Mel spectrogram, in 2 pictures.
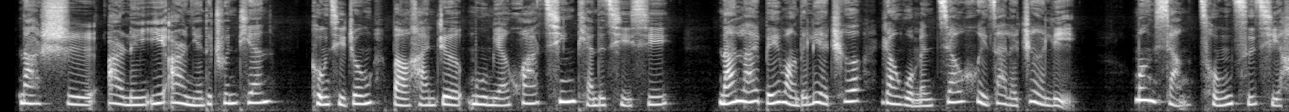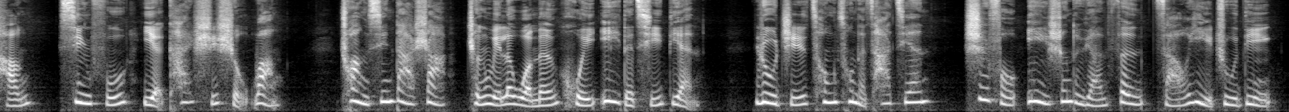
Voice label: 女 沙画 干音

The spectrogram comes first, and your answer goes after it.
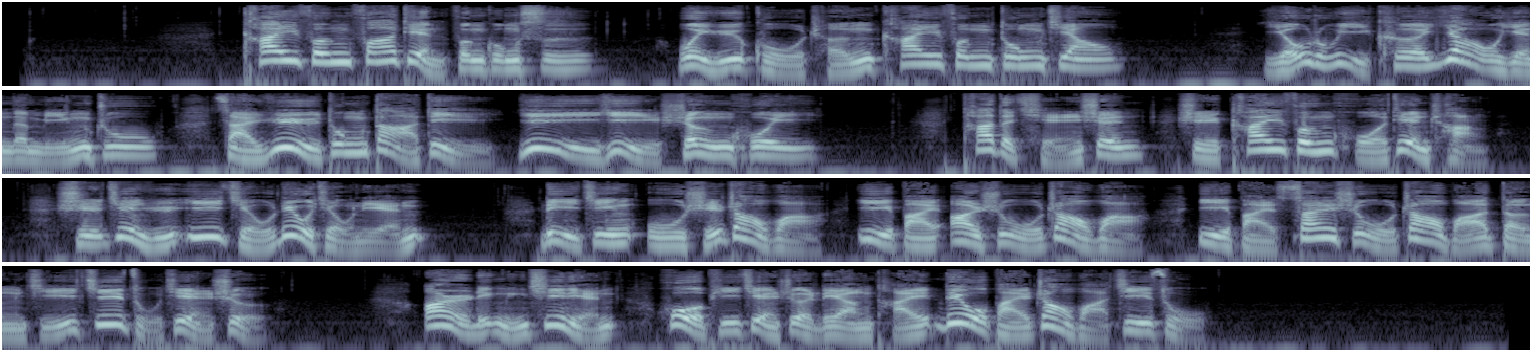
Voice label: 男 解说; 河南公司某发电分公司汇报片解说词

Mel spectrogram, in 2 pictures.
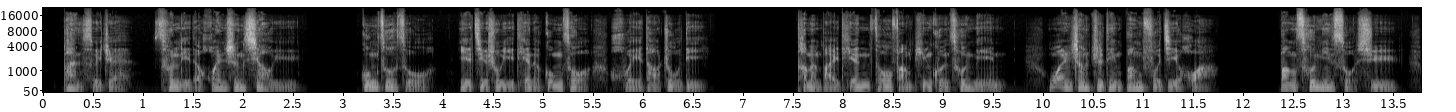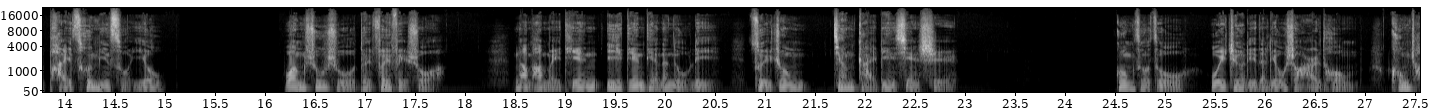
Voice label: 男-舒缓类旁边-扶贫

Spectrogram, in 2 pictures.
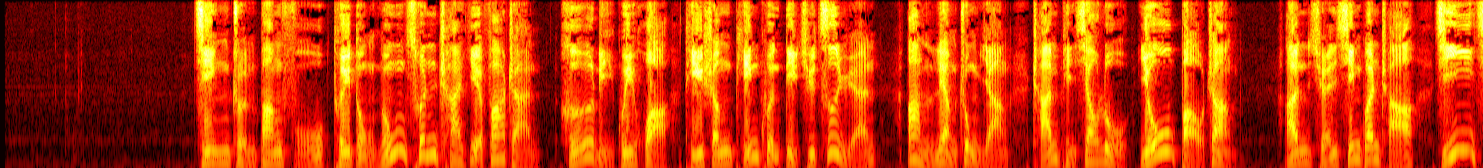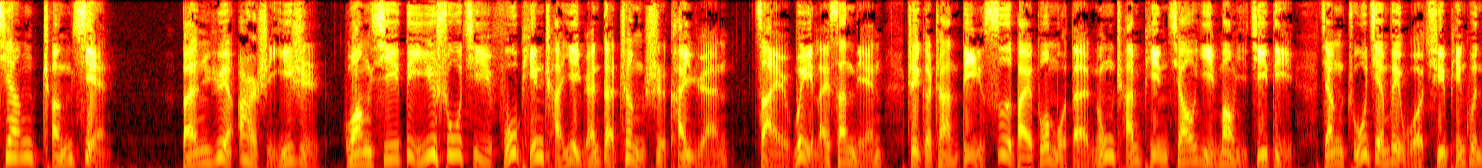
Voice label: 男 企业专题; 第一书记扶贫产业园介绍

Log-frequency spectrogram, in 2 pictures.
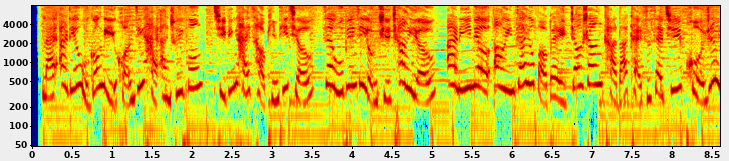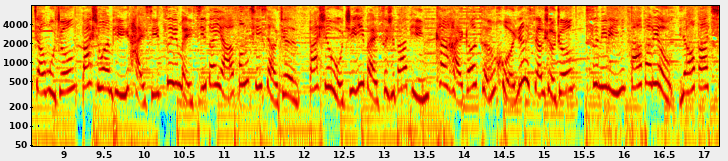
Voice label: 女 广告 奥运加油; 2016奥运加油宝贝

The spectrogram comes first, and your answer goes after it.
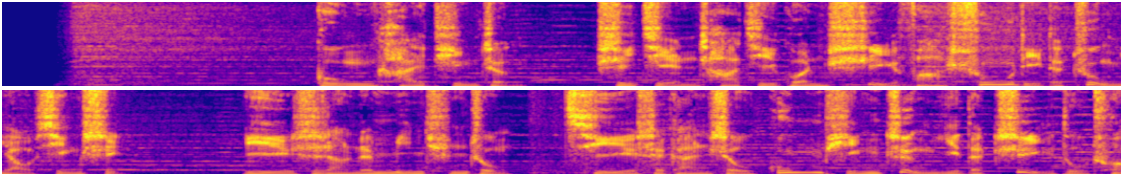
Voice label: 男 专题 党政 片 大气严肃; 云智听

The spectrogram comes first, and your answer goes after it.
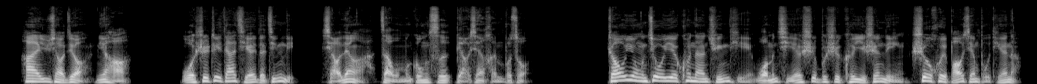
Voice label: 男 角色 总经理

